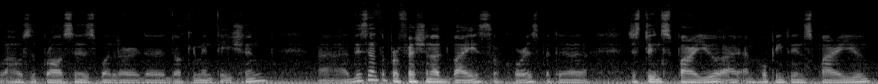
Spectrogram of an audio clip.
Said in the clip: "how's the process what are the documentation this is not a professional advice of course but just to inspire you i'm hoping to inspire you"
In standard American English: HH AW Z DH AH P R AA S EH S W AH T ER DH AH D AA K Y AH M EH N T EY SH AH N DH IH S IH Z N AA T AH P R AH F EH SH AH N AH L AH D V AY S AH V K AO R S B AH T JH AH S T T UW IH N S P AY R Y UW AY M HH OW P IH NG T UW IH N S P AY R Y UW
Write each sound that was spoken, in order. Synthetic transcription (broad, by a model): HH AW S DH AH P R AA S EH S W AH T ER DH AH D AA K Y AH M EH N T EY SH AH N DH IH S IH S N AA T AH P R AH F EH SH AH N AH L AH D V AY S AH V K AO R S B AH T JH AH S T T UW IH N S P AY R Y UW AY M HH OW P IH NG T UW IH N S P AY R Y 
